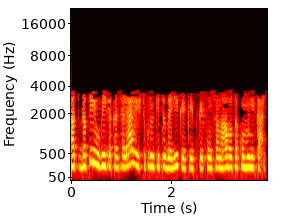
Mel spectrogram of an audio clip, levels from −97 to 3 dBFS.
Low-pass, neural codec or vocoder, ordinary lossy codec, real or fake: 3.6 kHz; none; MP3, 16 kbps; real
